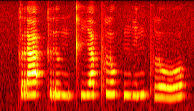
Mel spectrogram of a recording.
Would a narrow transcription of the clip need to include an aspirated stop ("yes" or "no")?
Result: yes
